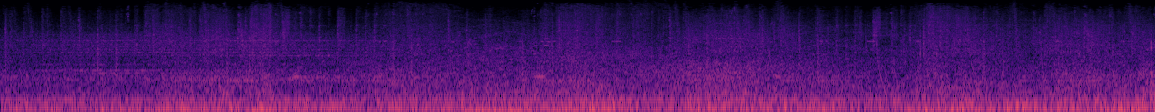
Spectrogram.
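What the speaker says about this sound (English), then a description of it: "Cyclotron Ballista, ready to fire." The Cyclotron Ballista weapon fires in the No Man's Sky video game during a space fight, producing a dense, steady roar of bursts and explosive pops that stays loud throughout with no speech.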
